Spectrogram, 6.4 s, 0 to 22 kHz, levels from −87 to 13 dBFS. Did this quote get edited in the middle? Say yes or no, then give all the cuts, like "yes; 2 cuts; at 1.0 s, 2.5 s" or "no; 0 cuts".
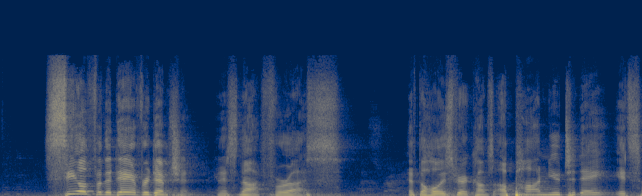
yes; 1 cut; at 2.1 s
